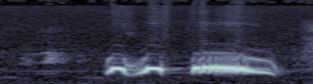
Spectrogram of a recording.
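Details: Brief morning coo from a female decoy spotted dove calling to males: two quick wavering low coos followed by one sustained, slowly falling mellow note.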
